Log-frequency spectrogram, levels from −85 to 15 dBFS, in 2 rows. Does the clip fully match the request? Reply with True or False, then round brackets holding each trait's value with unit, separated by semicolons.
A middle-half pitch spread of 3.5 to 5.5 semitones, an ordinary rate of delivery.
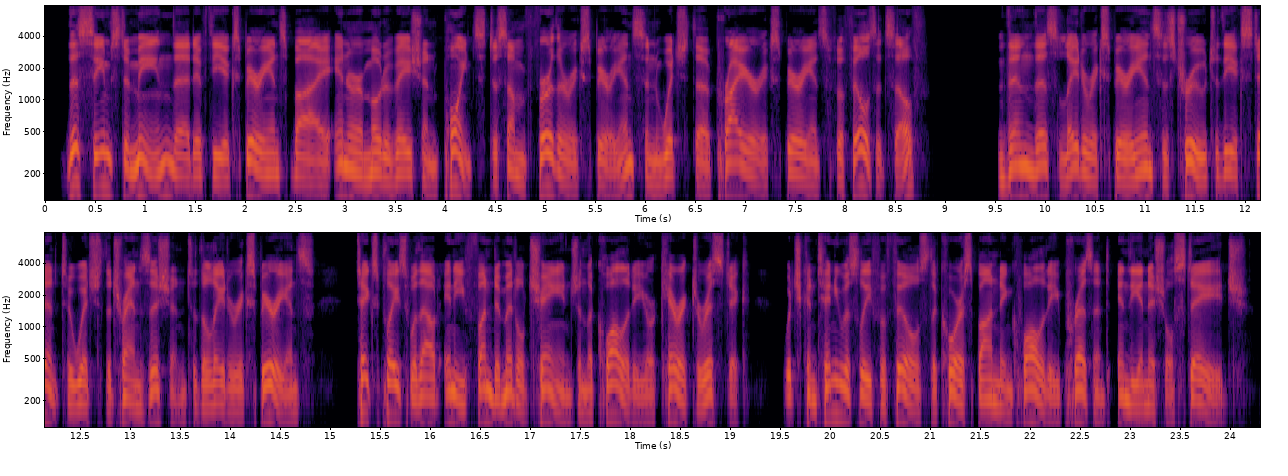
True (4.9 semitones; 155 wpm)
